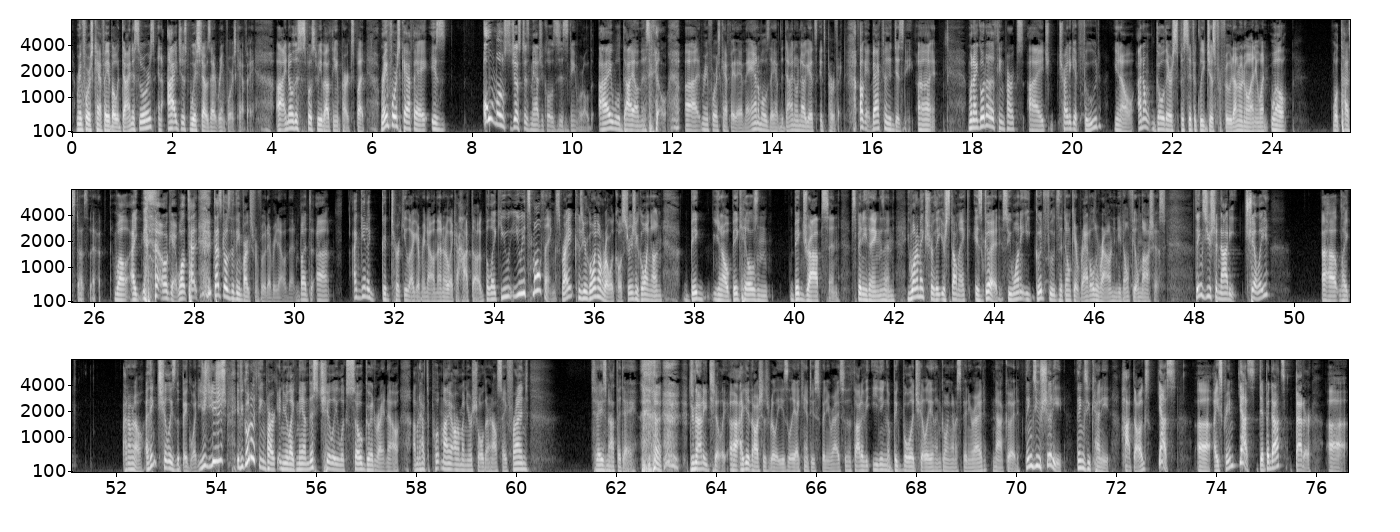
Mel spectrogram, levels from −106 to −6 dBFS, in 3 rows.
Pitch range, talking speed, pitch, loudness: 120-165 Hz, 225 wpm, 140 Hz, -22 LUFS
